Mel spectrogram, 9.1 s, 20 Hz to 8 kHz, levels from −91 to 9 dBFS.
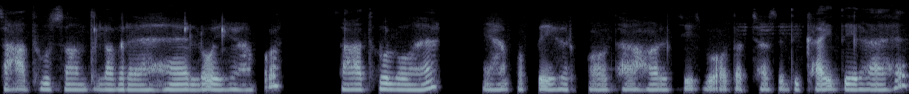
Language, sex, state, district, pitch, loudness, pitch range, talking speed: Hindi, female, Bihar, Purnia, 175 Hz, -29 LUFS, 170-180 Hz, 145 wpm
